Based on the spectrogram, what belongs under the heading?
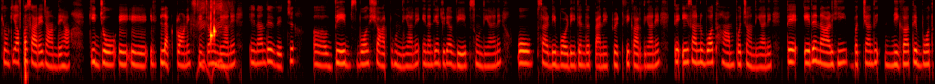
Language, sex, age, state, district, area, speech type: Punjabi, female, 18-30, Punjab, Jalandhar, urban, spontaneous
